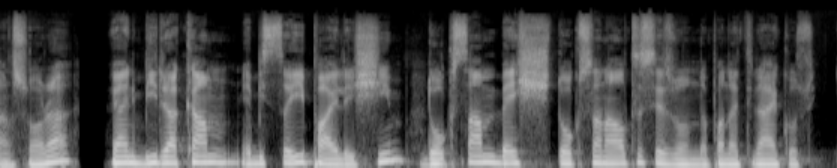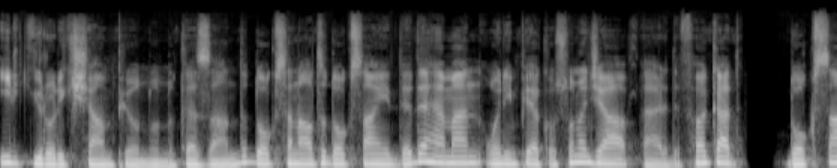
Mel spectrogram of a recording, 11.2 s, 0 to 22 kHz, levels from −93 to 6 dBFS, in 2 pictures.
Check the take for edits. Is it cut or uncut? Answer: cut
